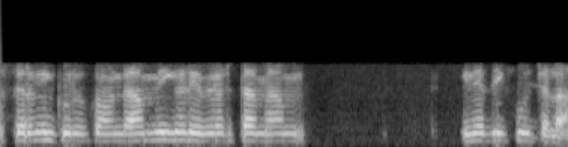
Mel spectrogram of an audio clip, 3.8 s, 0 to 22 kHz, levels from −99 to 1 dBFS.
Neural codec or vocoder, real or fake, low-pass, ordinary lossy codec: vocoder, 24 kHz, 100 mel bands, Vocos; fake; 3.6 kHz; none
